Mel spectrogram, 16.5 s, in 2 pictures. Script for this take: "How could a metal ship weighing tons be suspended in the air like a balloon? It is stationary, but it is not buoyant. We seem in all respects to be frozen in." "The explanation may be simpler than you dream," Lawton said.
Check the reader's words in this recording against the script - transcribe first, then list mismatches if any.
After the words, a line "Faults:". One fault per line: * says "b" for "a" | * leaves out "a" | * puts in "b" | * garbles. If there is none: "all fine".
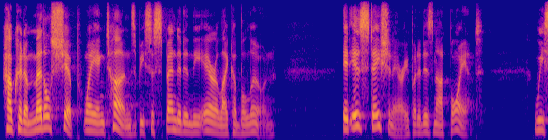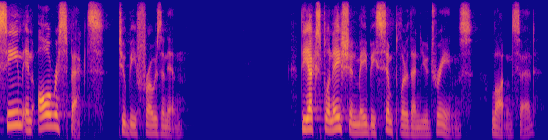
"How could a metal ship weighing tons be suspended in the air like a balloon? It is stationary, but it is not buoyant. We seem in all respects to be frozen in." "The explanation may be simpler than you dreams," Lawton said.
Faults:
* says "dreams" for "dream"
